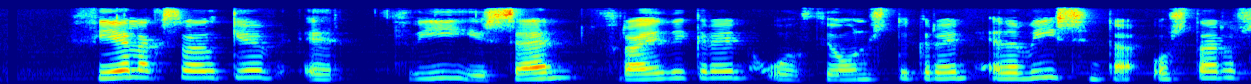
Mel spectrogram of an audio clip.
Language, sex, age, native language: Icelandic, female, 30-39, Icelandic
